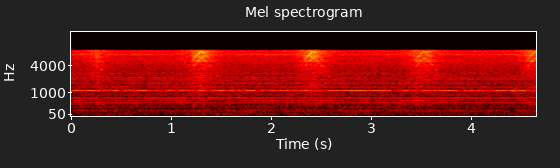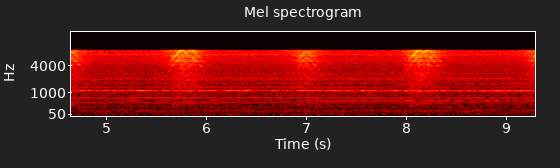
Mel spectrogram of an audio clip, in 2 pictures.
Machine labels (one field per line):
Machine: slide rail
